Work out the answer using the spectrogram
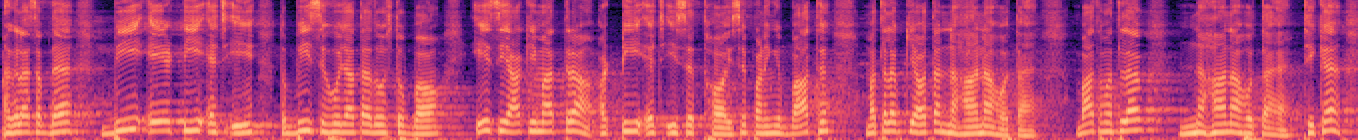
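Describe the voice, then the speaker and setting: A man teaches English words at a slow, careful pace, spelling each one out letter by letter. His voice sits somewhat high. A long reverb trails behind him. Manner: spells words letter by letter, repeats example sentences slowly. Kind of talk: slow spelling and vocabulary lesson.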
